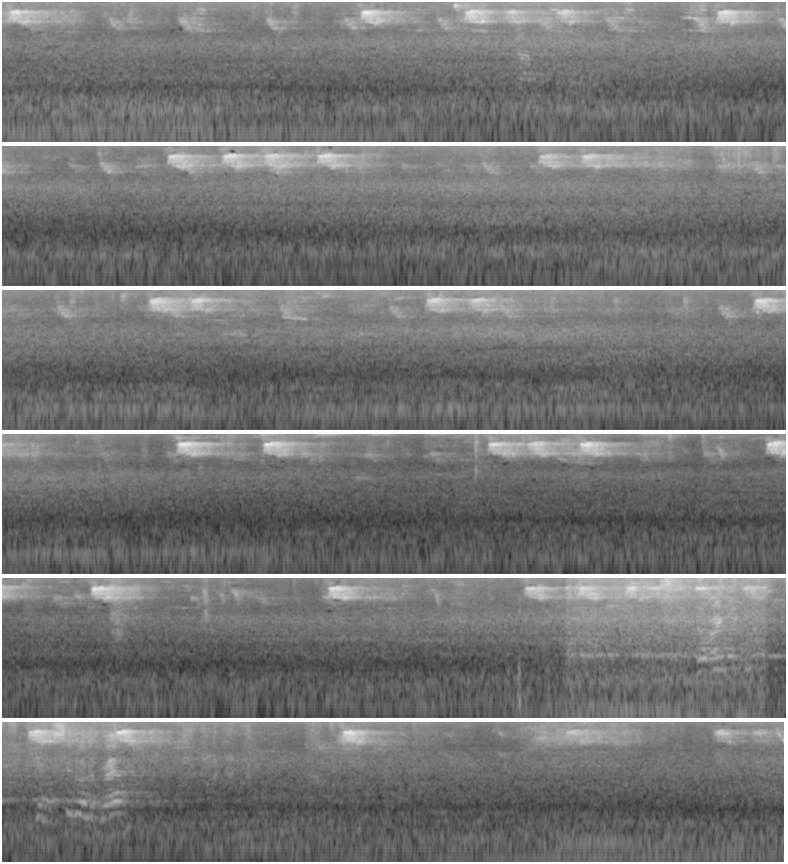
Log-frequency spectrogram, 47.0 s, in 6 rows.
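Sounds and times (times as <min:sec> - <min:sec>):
bird chirping: 0:36.6 - 0:41.1.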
